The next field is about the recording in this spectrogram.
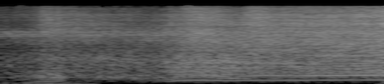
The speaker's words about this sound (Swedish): Bilen for fram på ett helt otroligt sätt. På bara några minuter var de framme hos tandläkaren.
